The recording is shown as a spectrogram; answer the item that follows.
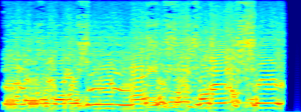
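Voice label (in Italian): "più pose", Italian; Più pose timbro qui Sant'Erasmo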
